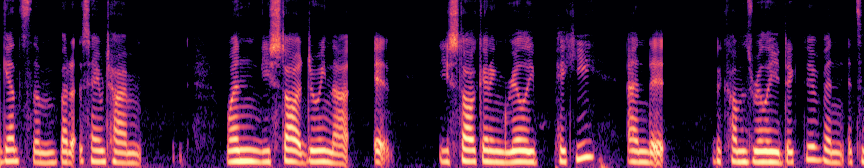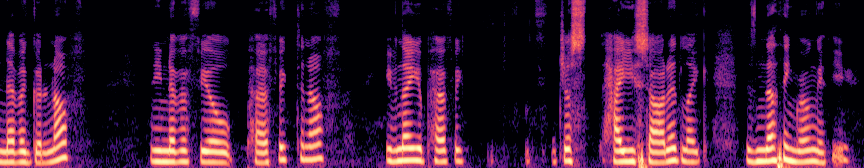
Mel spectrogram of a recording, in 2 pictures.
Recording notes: Sorry about the wind I had to improvise.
